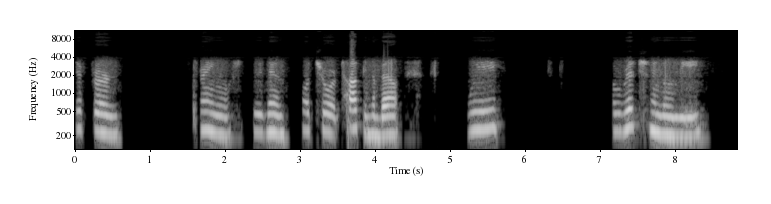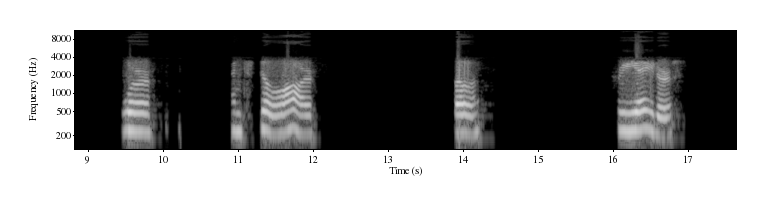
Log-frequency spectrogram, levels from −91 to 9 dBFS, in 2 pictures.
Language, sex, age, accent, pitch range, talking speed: English, female, 50-69, American, 210-245 Hz, 50 wpm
